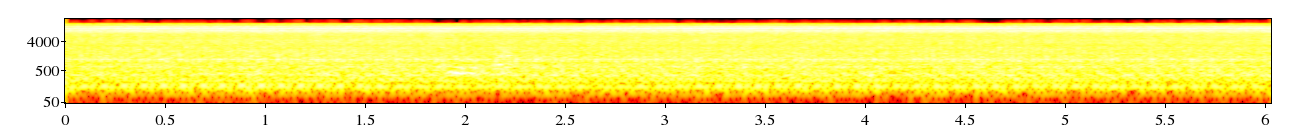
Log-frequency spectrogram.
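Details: Jaguar AJ30 (Duratec) V6 swap just restarted after five to six weeks dormant, reworked exhaust manifold smoking, hoped to be grease burning off: steady idle with light busy patter over constant hiss, no knocks or misses; healthy.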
